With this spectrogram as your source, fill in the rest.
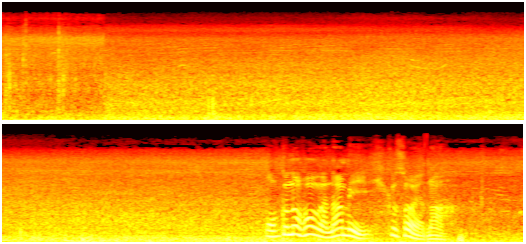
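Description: Waves wash onto a pebble beach.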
